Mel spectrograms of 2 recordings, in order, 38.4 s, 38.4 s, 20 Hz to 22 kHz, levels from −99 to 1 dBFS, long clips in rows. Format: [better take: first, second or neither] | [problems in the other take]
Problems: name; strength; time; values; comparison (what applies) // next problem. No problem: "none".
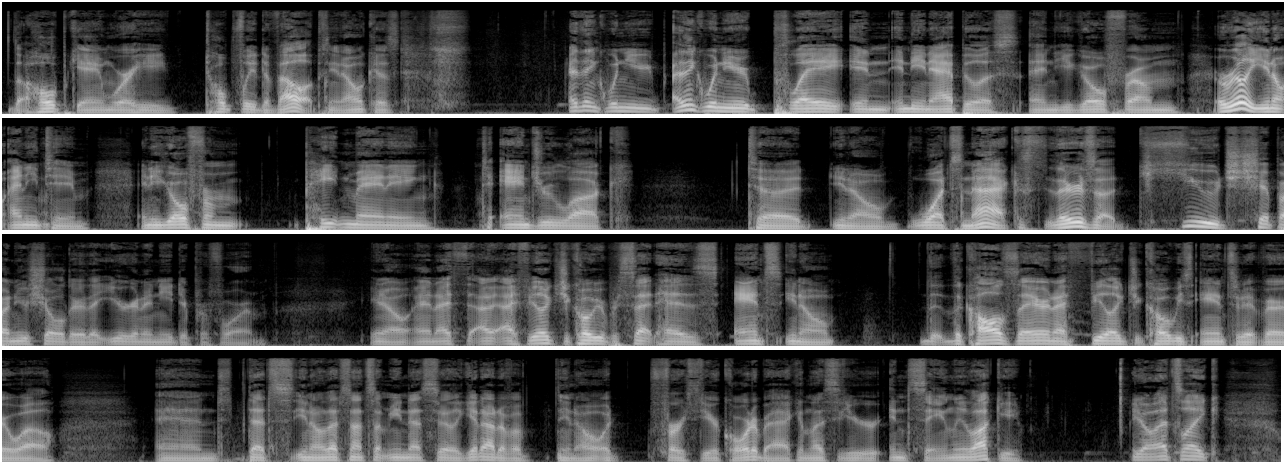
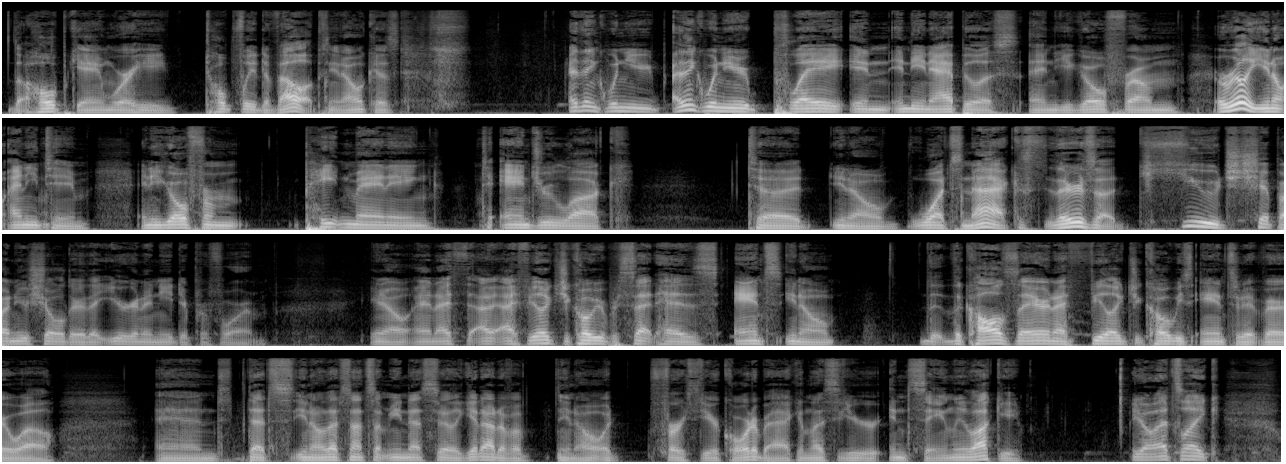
neither | none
